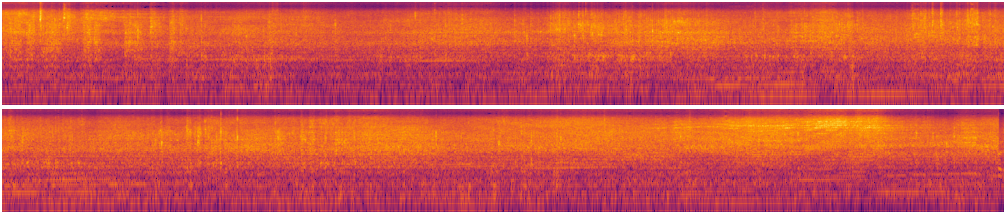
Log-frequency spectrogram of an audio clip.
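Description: Busy street traffic: cars and a van driving past close by, engines and tyres running steadily, with trams rolling slowly through the junction behind them.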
